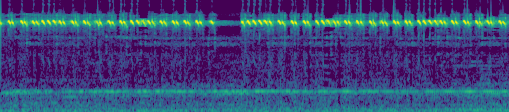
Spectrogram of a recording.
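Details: Jangkrik (cricket) chirp used to teach white-rumped shamas: rapid, shrill pulsed trill that drops out briefly for a fraction of a second midway, then resumes at the same fast pace, over a faint steady tone.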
